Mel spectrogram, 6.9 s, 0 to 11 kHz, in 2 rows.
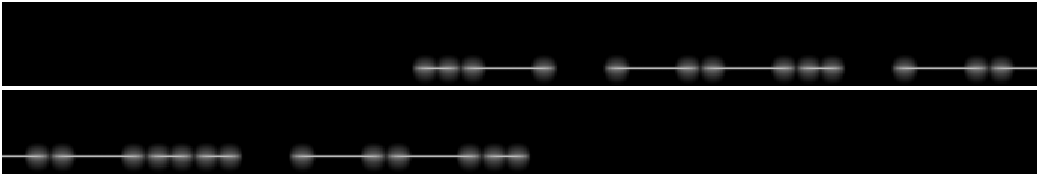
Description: Morse code, heard as a keyed tone, about 15 wpm, 700 Hz. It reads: AG8G
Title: USA Call Signs - 4 Characters - Repeated 3x - 15wpm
